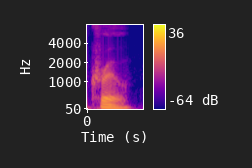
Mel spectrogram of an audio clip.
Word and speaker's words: Crewe: Madame Pascal pronounced it as if it were Carew instead of Crew, but that might be merely a matter of pronunciation.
